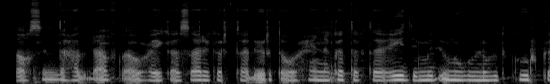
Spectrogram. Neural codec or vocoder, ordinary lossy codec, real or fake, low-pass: none; none; real; none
